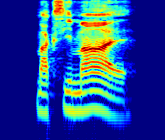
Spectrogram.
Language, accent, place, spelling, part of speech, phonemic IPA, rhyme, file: German, Germany, Berlin, maximal, adjective, /maksiˈmaːl/, -aːl, De-maximal.ogg
- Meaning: maximal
